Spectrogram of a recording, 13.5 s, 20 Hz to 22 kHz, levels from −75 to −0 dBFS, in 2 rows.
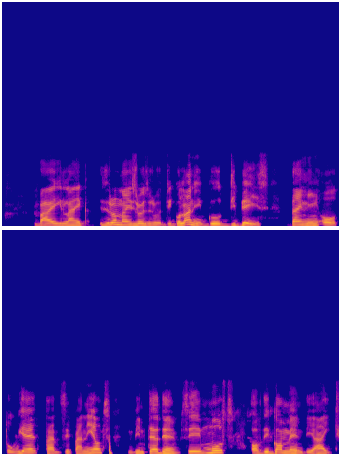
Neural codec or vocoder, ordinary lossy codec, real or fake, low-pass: codec, 16 kHz, 4 kbps, X-Codec, HuBERT features, trained on balanced general audio; none; fake; 7.2 kHz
